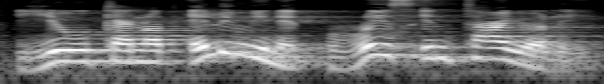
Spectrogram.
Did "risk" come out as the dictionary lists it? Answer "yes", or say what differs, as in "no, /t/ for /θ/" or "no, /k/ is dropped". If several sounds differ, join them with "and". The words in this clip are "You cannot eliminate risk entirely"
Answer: no, /k/ is dropped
